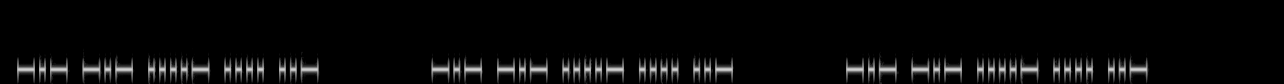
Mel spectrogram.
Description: Morse code, heard as a keyed tone, about 21 wpm, 700 Hz. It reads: KK4HU KK4HU KK4HU
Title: USA Call Signs - 5 Characters - Repeated 3x - 22wpm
